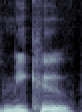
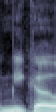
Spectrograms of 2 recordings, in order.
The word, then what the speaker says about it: Miku: wrong almost every time i believe it is miku and i always say miko and i'm sorry about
